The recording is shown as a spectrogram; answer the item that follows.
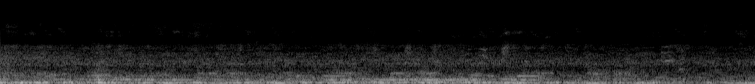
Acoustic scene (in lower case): park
